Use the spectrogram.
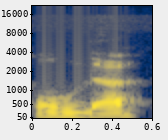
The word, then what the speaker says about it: LaMDA: So LaMDA is an acronym for Language Model for Development Applications, LMDA. And then they throw in the A just to make it pronounceable. So it's not LaMDA. That would be more Norwegian or Swedish, maybe.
